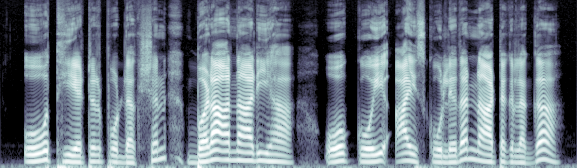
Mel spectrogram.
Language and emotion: Dogri, disgusted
